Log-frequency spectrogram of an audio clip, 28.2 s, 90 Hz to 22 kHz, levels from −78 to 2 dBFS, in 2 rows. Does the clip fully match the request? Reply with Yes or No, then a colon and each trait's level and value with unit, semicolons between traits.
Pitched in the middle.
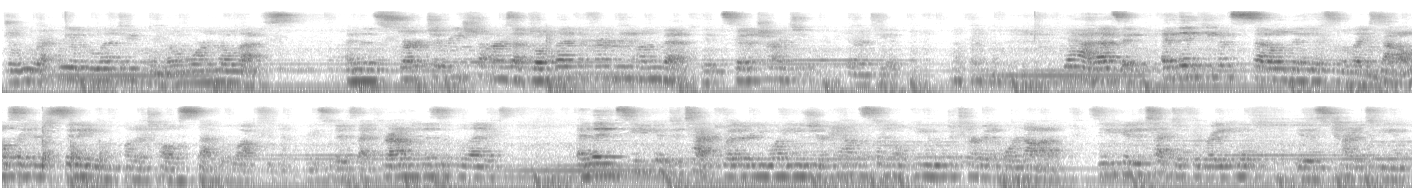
Yes: medium, 170 Hz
